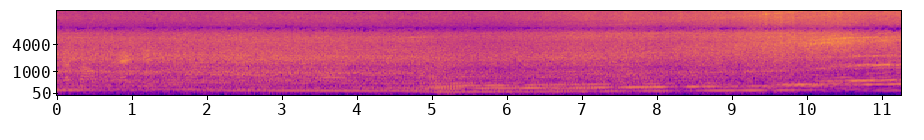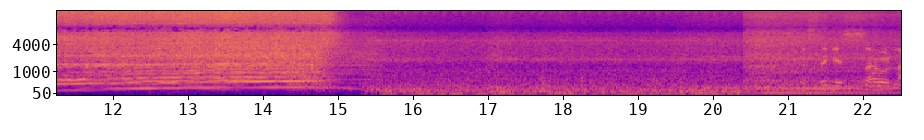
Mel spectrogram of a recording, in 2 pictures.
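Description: On a dyno, a loud car engine revs hard with a rising, screaming pitch that climbs for several seconds before abruptly dropping off. Afterward, a steady, roaring hum lingers.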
